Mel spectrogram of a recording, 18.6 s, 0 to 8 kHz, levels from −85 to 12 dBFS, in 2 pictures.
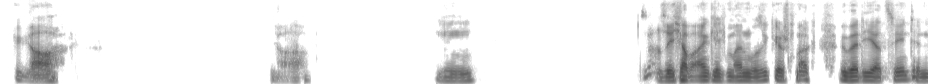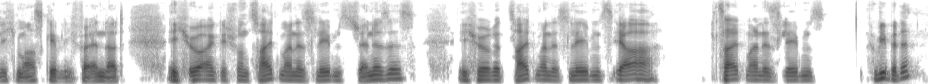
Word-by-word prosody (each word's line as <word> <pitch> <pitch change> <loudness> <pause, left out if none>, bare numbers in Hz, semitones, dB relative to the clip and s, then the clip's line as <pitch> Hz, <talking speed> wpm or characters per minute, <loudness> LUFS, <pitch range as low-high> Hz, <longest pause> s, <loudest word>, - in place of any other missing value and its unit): Ja. - - -1 2.1
Ja. - - -16 1.3
Mhm. 85 +1 -7 1.7
Na, - - -12
also, 85 - -1
ich 90 +4 +2
habe 95 -2 +4
eigentlich 95 -2 +1
meinen 95 0 +1
Musikgeschmack 90 +4 -1 0.3
über 95 -2 +5
die 95 - -2
Jahrzehnte 95 +2 0
nicht 90 +2 -4
maßgeblich 90 -2 -1
verändert. 85 -1 +2 0.4
Ich - - +3
höre 115 +2 +5
eigentlich 110 -2 -2
schon 100 -3 -3
Zeit 105 +7 +1
meines 105 -4 -1
Lebens 100 -1 -1
Genesis. 115 +7 0 0.4
Ich - - -2
höre 105 0 +2
Zeit 105 +5 +2
meines 110 -5 -3
Lebens 105 -1 0
ja, 120 0 +3 0.6
Zeit 115 +2 +3
meines 105 -4 -2
Lebens. 105 0 -3 0.5
Wie 140 +6 +5
bitte? 150 +6 0
100 Hz, 115 wpm, -24 LUFS, 90-110 Hz, 2.1 s, über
